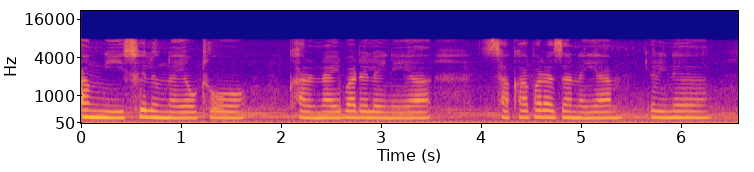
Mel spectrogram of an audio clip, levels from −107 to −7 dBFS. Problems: constant background noise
